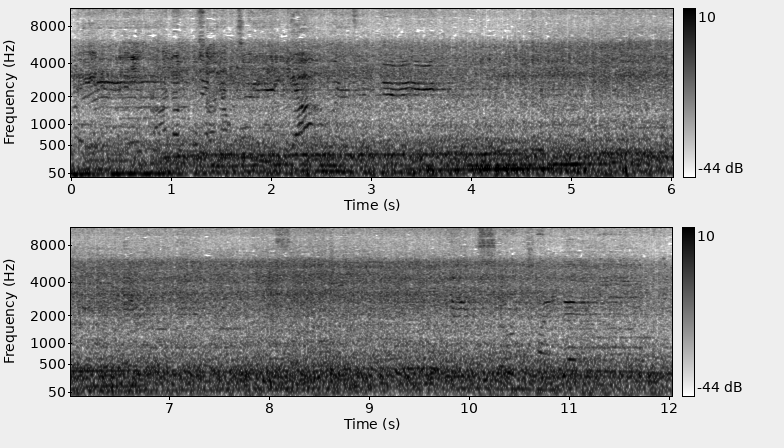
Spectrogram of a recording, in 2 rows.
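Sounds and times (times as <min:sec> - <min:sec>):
road traffic engines rumbling: 0:00.0 - 0:12.0
steady engine note: 0:00.0 - 0:12.0.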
